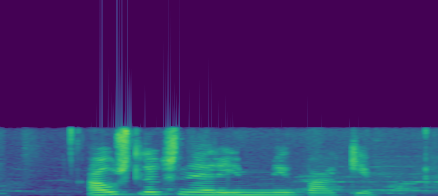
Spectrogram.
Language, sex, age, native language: Icelandic, female, 10, Icelandic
